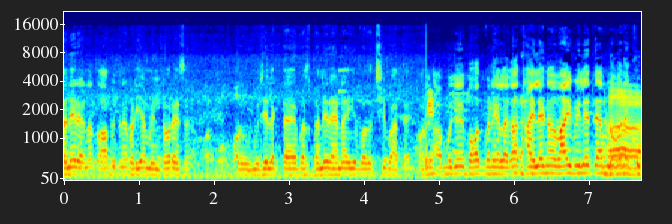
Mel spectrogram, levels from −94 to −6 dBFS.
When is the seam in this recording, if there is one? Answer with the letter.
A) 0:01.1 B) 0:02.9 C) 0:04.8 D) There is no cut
C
